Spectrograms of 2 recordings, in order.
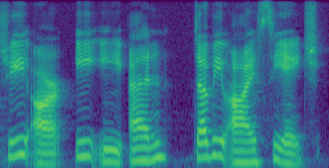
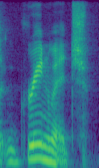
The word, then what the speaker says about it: Greenwich: observatory in greenwich just a side note greenwich is spelled g-r-e-e-n-w-i-c-h and many foreigners including americans pronounce it as greenwich but it is actually pronounced as greenwich anyways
